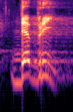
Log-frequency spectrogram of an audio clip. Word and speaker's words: debris: DEBRIS எப்படி உச்சரிப்பீங்க? உங்கள் மைண்டுக்குள்ளே ஒரு டெப்ரிஸ்ன்னு உச்சரிக்கணும்னு, அப்படி உச்சரிக்கக்கூடாது. டெப்ரி, DEBRIS silent. டெப்ரி, டெப்ரின்னா வேஸ்ட்டுன்னு அர்த்தம். டெப்ரி அப்படின்னு தான் உச்சரிக்கணும், எஸ் சைலண்ட்.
